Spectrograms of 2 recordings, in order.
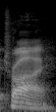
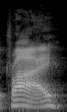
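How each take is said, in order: First: The vowel is narrow, as in normal speech. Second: The vowel is opened wide and spread. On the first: The speaker calls it right. "you just say try" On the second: The speaker calls it wrong. "you don't say try"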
